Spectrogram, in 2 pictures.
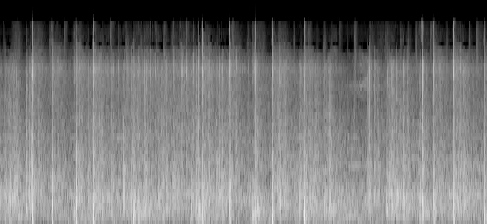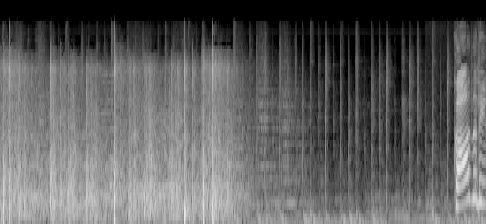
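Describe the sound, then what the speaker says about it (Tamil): Fireworks display above the Golden Temple, a dense rapid string of sharp bangs and crackles over a steady roar for about ten seconds, then tapering to sparse pops with a voice speaking over them. "தகதகவென மிளிர்ந்த பொற்கோவில் பின்னணியில் நடத்தப்பட்ட வான வேடிக்கை வானில் வர்ணஜாலம் காட்டியது"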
